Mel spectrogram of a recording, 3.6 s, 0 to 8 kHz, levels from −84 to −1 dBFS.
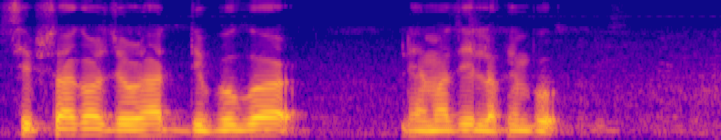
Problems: none marked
